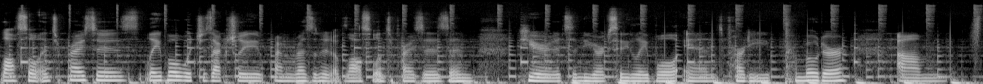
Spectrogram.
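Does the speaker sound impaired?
No.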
